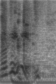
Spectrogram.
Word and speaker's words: Ohanian: And let's get to our talk with Sev Ohanian. Did I do it right? – Yeah, Sev Ohanian.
